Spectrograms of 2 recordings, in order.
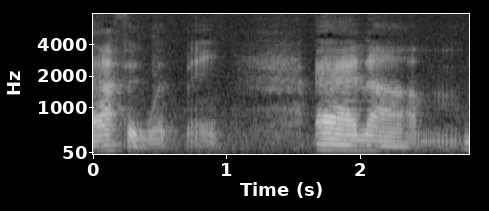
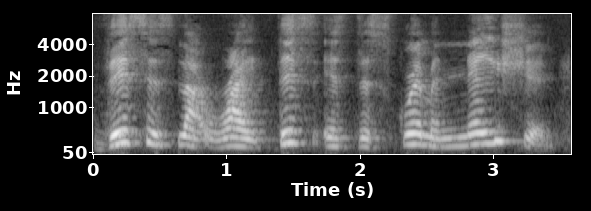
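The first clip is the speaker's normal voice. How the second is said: high, emphatic retold objection; upset protest; 8 semitones higher, 3 dB louder than usual. Driver telling the officers off, upset. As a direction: protest it firmly, pitched up. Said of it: "I was really upset".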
